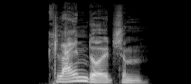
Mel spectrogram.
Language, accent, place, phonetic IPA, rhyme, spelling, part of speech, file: German, Germany, Berlin, [ˈklaɪ̯nˌdɔɪ̯t͡ʃm̩], -aɪ̯ndɔɪ̯t͡ʃm̩, kleindeutschem, adjective, De-kleindeutschem.ogg
- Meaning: strong dative masculine/neuter singular of kleindeutsch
